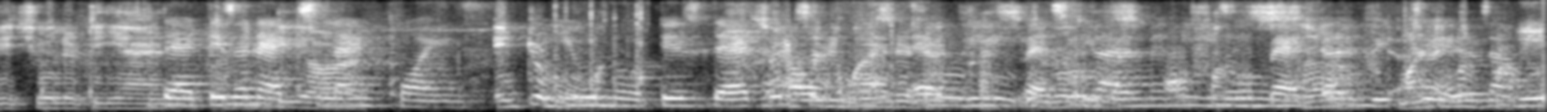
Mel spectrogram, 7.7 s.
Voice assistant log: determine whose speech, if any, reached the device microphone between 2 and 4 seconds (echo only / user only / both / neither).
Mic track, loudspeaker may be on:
both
